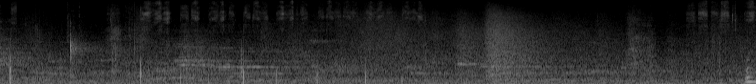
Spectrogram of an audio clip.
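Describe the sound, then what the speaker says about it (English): Pencil or pen writing by hand on paper, quick scratchy strokes with scattered small taps, steady and close over a low room hum. "I'll write fast"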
